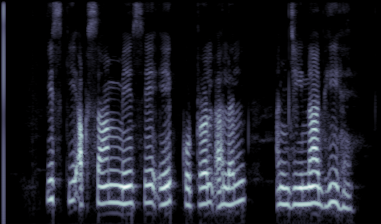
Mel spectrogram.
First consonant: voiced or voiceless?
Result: voiceless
